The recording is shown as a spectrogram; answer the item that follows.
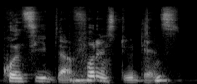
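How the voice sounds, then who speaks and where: A middle-aged man, a university official testifying before a parliamentary committee, measured and formal with hesitant starts, at a desk mic. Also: on the high side, sing-song, warm tone, breathy edge. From Zimbabwe.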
